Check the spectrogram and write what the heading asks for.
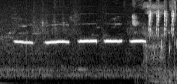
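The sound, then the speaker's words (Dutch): A caged nightingale, its hatch opened, sings five long, pure whistled notes at an even, unhurried pace, then breaks into a quick burst of harsher, rattling notes; clear and alone. “Hoor Misschien een beetje een atypische nachtegaal.”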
